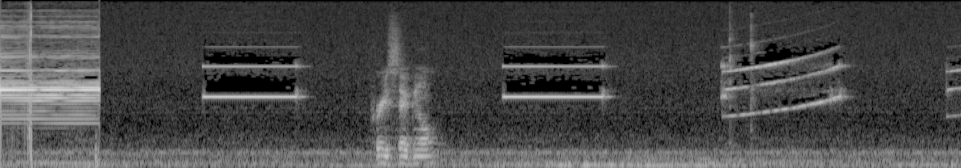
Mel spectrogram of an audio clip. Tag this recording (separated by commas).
Buzzer, Speech, Fire alarm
